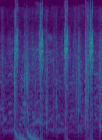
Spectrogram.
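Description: Film background score: a pair of deep drum hits that drop in pitch, followed by lighter percussive ticks.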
